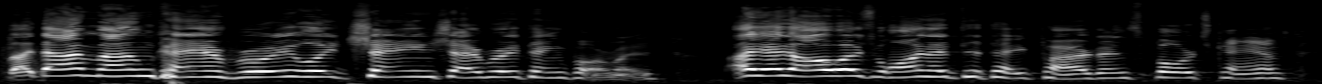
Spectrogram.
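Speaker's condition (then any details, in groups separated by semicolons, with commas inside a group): Spastic cerebral palsy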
